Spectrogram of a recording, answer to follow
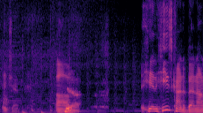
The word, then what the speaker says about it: Etienne: He told us Etienne sounds better. The correct pronunciation of his name is actually pronounced Etienne.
